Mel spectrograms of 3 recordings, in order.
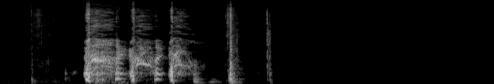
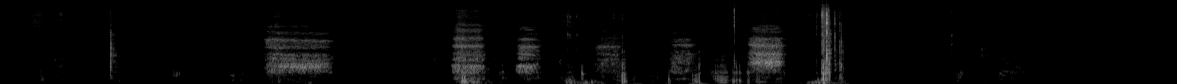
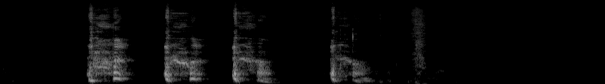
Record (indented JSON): {
  "cough_length": "4.9 s",
  "cough_amplitude": 17361,
  "cough_signal_mean_std_ratio": 0.34,
  "exhalation_length": "11.8 s",
  "exhalation_amplitude": 25932,
  "exhalation_signal_mean_std_ratio": 0.29,
  "three_cough_length": "6.1 s",
  "three_cough_amplitude": 6148,
  "three_cough_signal_mean_std_ratio": 0.37,
  "survey_phase": "beta (2021-08-13 to 2022-03-07)",
  "age": "65+",
  "gender": "Male",
  "wearing_mask": "No",
  "symptom_none": true,
  "smoker_status": "Ex-smoker",
  "respiratory_condition_asthma": false,
  "respiratory_condition_other": false,
  "recruitment_source": "REACT",
  "submission_delay": "1 day",
  "covid_test_method": "RT-qPCR"
}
